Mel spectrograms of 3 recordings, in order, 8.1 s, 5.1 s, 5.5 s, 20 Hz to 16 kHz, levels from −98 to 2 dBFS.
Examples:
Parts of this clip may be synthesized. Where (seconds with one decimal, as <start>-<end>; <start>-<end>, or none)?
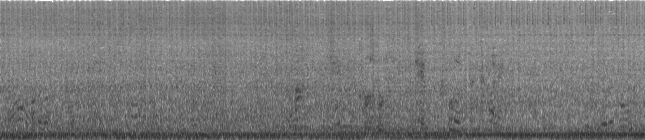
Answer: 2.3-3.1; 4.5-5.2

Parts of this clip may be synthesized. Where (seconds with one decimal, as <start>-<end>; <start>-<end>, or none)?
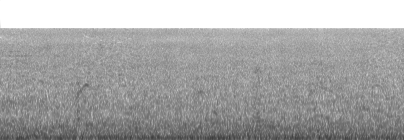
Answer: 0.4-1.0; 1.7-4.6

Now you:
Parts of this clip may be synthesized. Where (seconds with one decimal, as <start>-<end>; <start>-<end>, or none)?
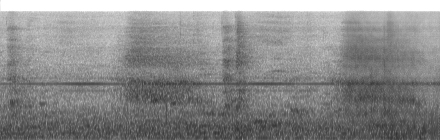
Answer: 4.3-5.5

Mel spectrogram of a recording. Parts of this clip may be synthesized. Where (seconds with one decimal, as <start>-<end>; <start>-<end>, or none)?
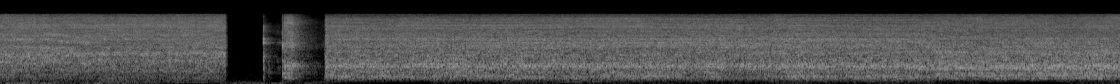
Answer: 0.0-4.3; 9.8-10.7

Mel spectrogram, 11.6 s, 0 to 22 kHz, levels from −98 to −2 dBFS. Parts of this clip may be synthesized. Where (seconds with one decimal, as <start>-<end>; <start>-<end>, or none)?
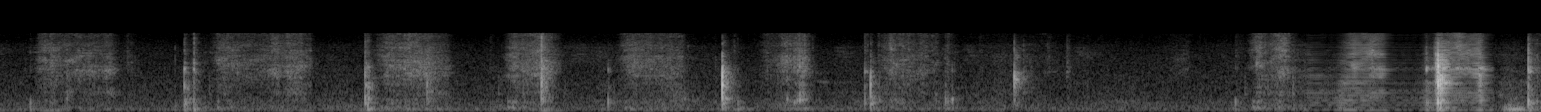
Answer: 9.8-11.2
